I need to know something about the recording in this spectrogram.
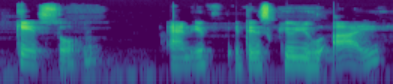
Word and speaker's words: queso: For example, queso.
